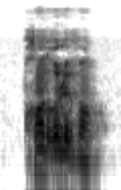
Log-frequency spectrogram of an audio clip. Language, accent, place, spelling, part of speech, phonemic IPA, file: French, France, Lyon, prendre le vent, verb, /pʁɑ̃.dʁə l(ə) vɑ̃/, LL-Q150 (fra)-prendre le vent.wav
- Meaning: 1. to catch the wind 2. to see which way the wind is blowing, to put one's finger to the wind, to sound out, to gauge, to put out feelers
